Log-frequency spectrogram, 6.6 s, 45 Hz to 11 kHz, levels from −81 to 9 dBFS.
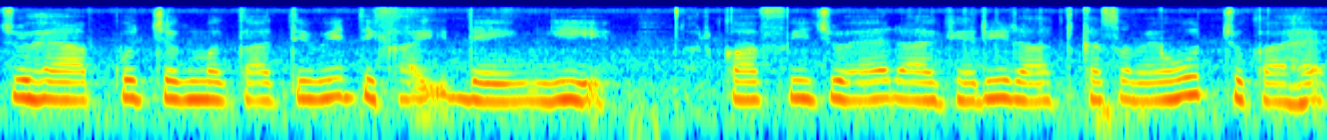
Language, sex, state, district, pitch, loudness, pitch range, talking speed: Hindi, male, Rajasthan, Bikaner, 225 Hz, -18 LUFS, 215-235 Hz, 160 wpm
